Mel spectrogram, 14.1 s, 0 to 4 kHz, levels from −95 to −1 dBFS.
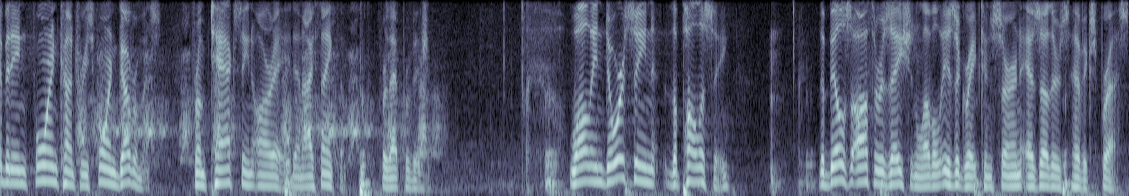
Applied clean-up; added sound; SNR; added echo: none; Bark; 11 dB; none.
